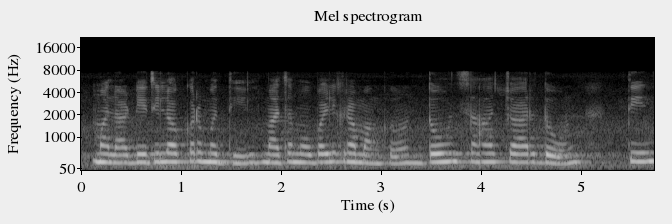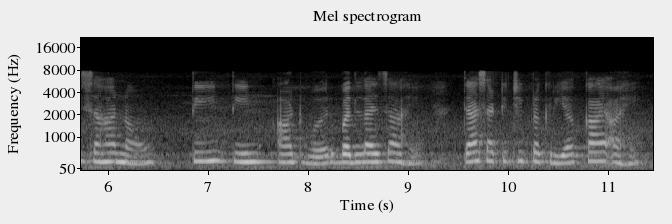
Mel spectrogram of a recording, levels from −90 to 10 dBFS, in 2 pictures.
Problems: none marked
